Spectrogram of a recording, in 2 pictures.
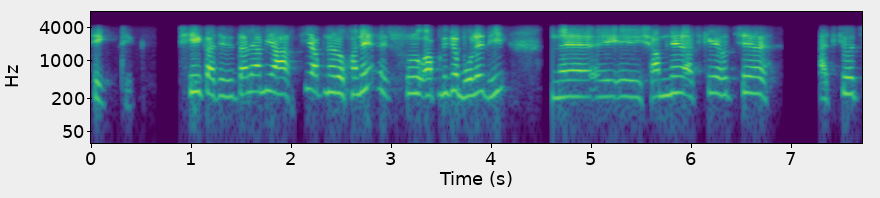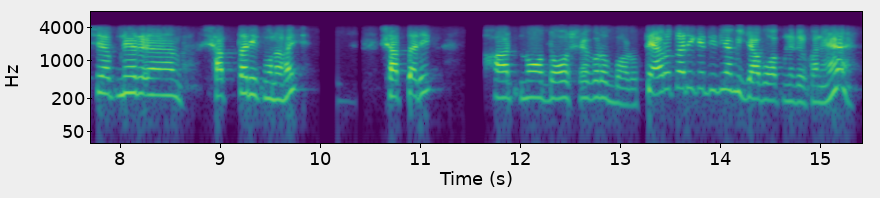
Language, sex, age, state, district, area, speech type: Bengali, male, 45-60, West Bengal, Malda, rural, conversation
